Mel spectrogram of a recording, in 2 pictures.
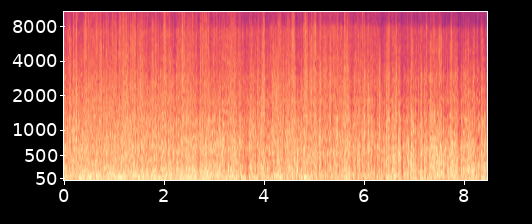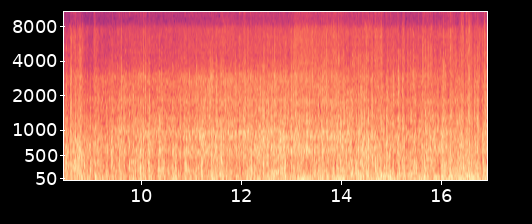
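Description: Passenger train running at speed, heard from its open doorway: a steady rush of wind and wheel-on-rail rumble with a constant patter of short clicks.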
